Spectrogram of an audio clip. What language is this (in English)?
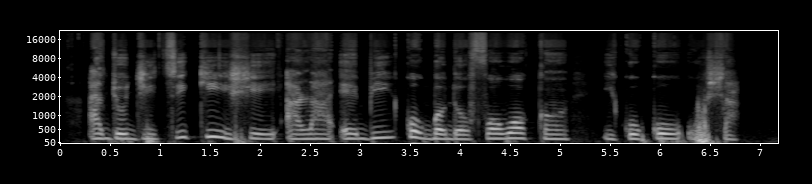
Yoruba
